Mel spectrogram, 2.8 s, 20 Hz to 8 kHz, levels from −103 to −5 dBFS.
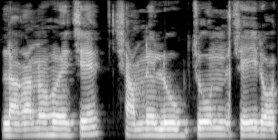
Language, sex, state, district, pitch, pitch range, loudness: Bengali, male, West Bengal, Dakshin Dinajpur, 135 Hz, 130-140 Hz, -15 LUFS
